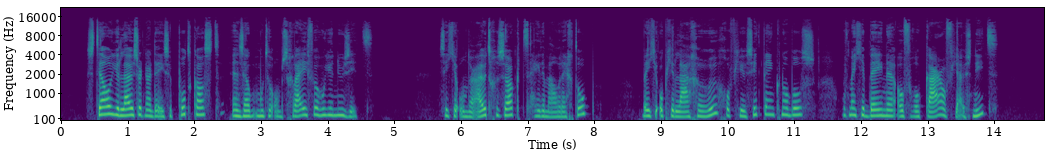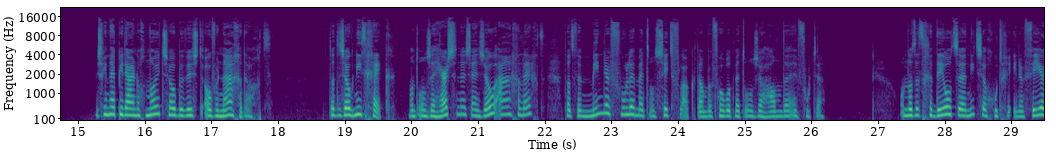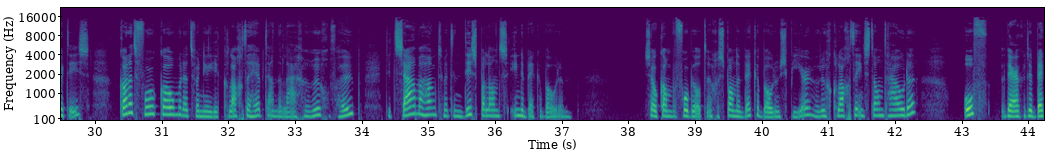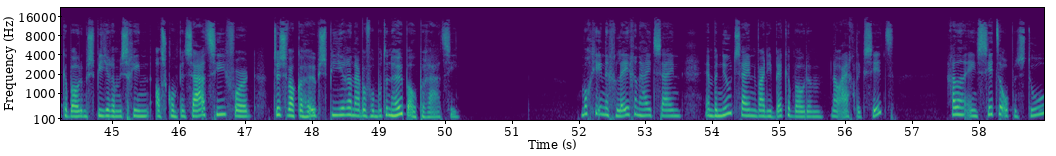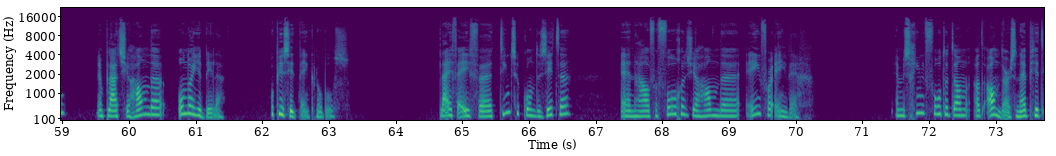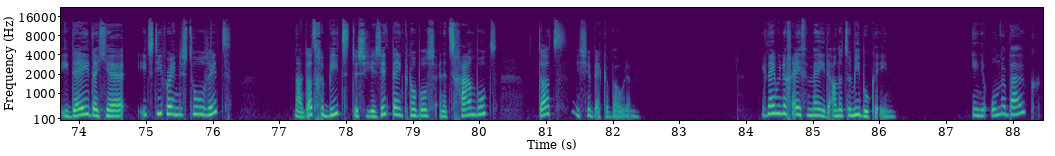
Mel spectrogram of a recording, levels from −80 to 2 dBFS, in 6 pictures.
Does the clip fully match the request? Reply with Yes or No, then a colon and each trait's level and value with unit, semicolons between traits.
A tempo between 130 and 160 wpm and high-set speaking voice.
Yes: average, 145 wpm; high, 210 Hz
